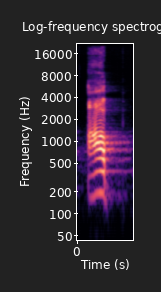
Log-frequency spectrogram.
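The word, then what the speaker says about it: אב: AB, 영어 스펠링으로 말을 하면 AB, 압이에요. 압.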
